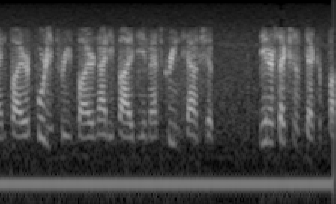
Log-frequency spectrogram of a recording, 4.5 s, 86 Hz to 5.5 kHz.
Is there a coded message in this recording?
Yes: Emergency Alert System (SAME) tones from 0.5 to 3.9 s, heard as harsh buzzing bursts, with speech.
